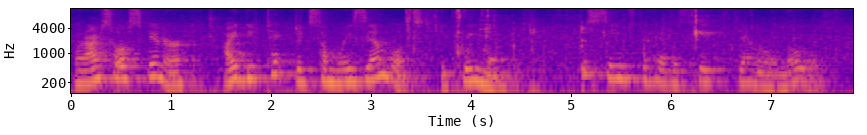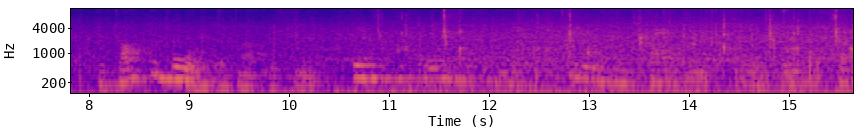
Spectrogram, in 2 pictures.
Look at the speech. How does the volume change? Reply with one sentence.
The volume of the speech goes down.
